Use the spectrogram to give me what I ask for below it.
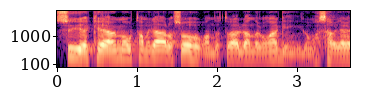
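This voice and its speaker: A man talks at a fairly quick pace. His pitch is fairly high and his intonation fairly even. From Cuba, Santa Clara; Cuba. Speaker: reggaeton singer and songwriter; interviewee. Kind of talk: interview. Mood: relaxed, friendly. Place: home room.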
